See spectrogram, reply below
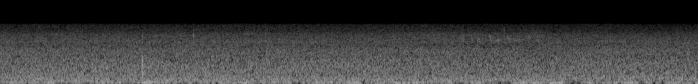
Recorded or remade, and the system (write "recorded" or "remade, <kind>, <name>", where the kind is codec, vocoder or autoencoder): recorded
